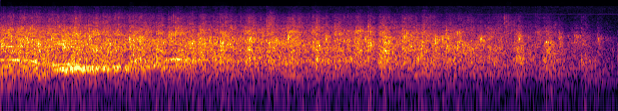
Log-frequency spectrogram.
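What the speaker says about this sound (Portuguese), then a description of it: "Quantos podem dar um aplauso bem forte ao Senhor?" A church congregation claps loudly and steadily together, a dense sustained burst of applause filling the space, slowly easing off toward the end.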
